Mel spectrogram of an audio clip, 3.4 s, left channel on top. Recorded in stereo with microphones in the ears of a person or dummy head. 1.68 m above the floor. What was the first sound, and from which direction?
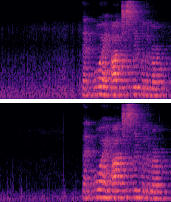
A woman speaking, 50° left (ahead or behind).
